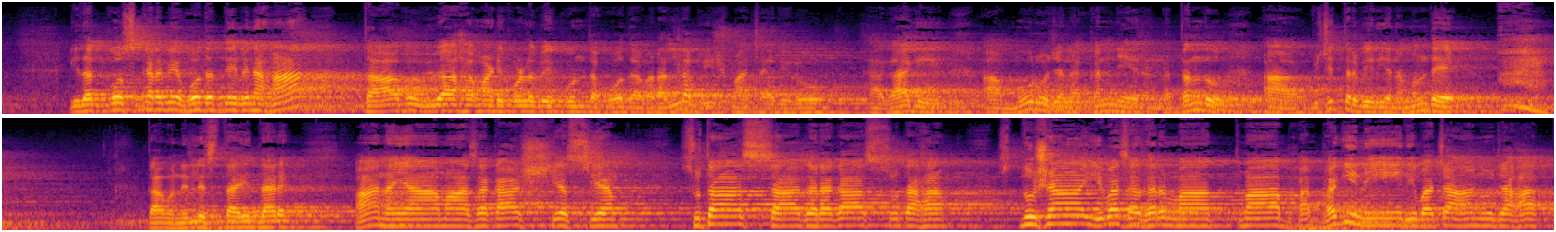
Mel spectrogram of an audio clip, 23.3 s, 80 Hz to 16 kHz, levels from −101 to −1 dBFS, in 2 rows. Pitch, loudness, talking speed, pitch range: 180 Hz, -20 LUFS, 80 wpm, 145-185 Hz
